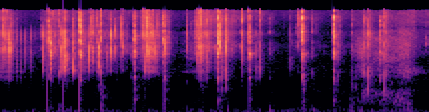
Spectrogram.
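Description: Irregular light clicks and taps, several a second, from a phone being handled.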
